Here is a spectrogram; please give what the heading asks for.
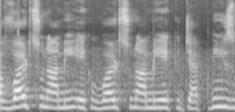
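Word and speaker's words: tsunami: next is द सुनामी इसमें T silent होता है इसको बोलते हैं सुनामी द सुनामी है दैट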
